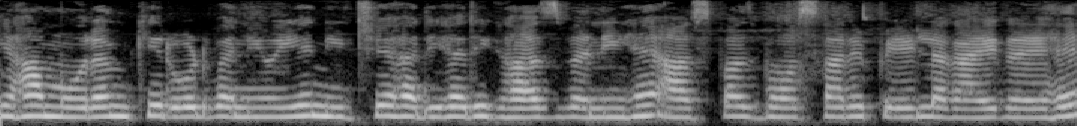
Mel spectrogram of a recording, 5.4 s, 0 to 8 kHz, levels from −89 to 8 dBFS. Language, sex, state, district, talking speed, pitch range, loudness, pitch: Hindi, female, Chhattisgarh, Rajnandgaon, 210 wpm, 220-240 Hz, -18 LUFS, 230 Hz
